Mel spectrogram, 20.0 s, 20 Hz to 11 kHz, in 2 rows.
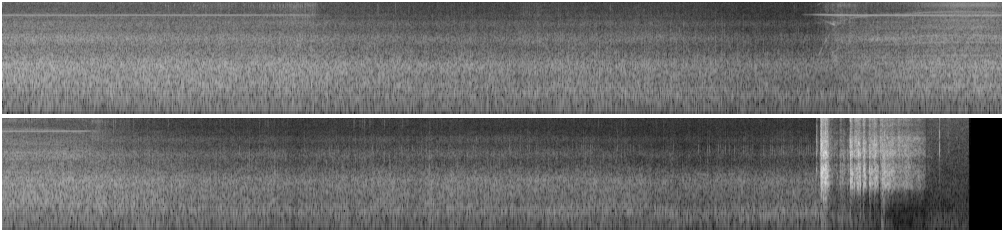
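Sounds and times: faint high whine: 0.0s - 4.2s, 7.8s - 12.9s
wind and motor noise: 0.0s - 19.7s
plane landing thump and rattle: 15.7s - 19.7s.

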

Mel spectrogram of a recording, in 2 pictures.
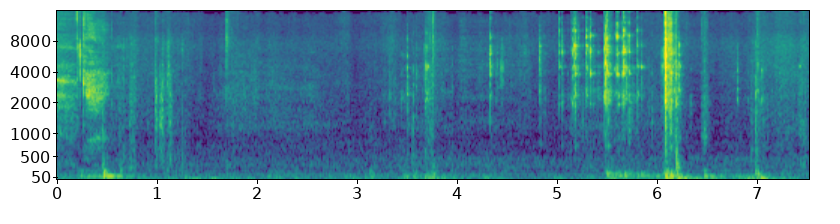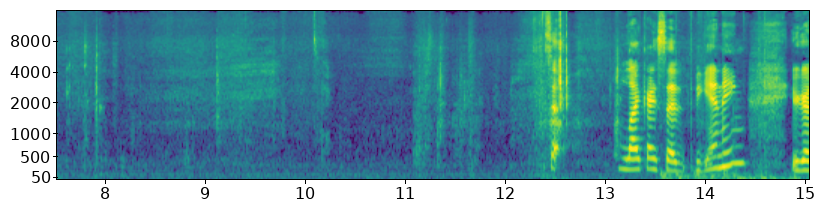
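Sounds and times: wooden pencils clicking and rattling: 3.3s - 6.9s.

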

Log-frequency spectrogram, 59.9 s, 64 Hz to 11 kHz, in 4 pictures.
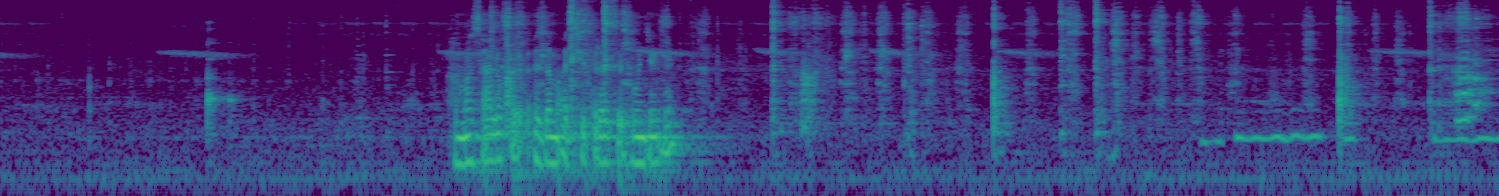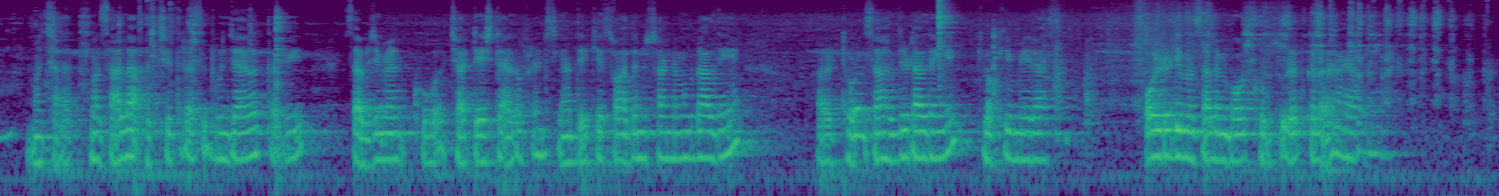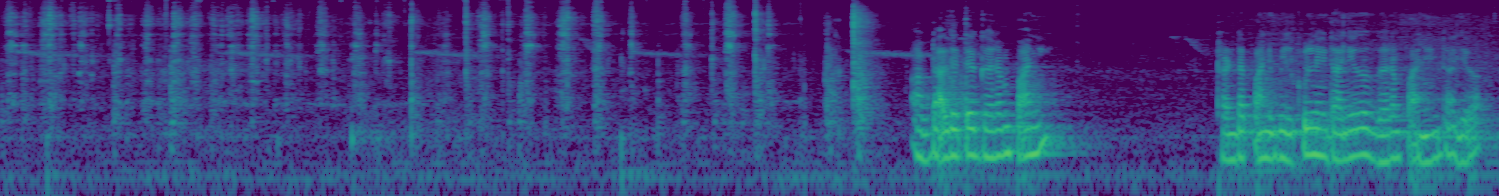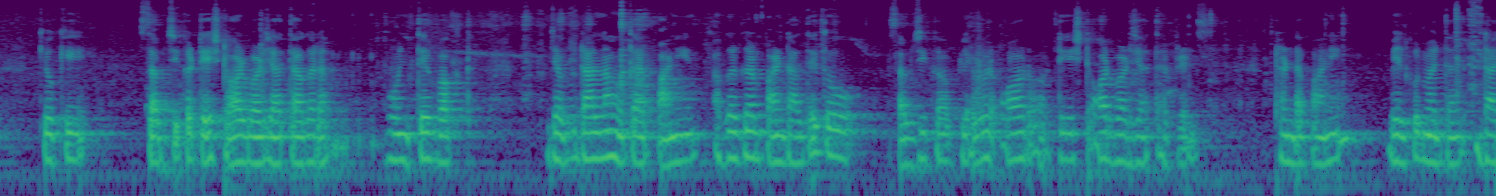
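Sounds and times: paste frying: 3.7s - 17.9s, 18.9s - 38.9s, 49.2s - 53.2s
spatula scraping a steel pan: 4.7s - 17.9s, 25.4s - 37.9s, 49.2s - 51.6s, 59.5s - 59.9s.

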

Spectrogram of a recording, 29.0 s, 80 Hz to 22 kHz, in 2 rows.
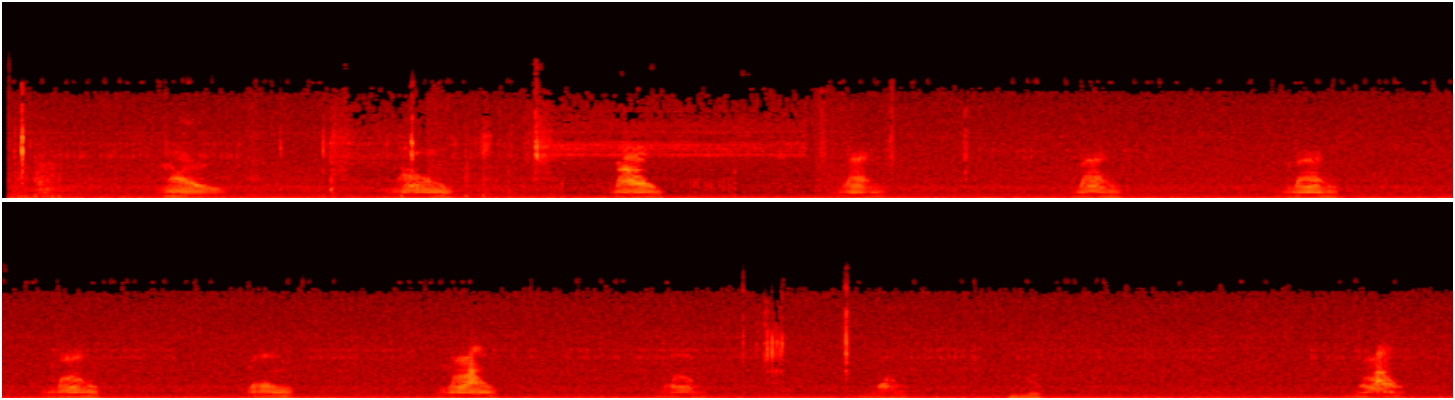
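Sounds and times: cat meowing: 1.6s - 2.3s, 3.9s - 4.6s, 6.1s - 6.7s, 8.3s - 8.9s, 10.7s - 11.3s, 12.8s - 13.4s, 14.9s - 15.6s, 17.0s - 17.5s, 18.9s - 19.5s, 21.1s - 21.6s, 23.2s - 23.6s, 28.0s - 28.6s.

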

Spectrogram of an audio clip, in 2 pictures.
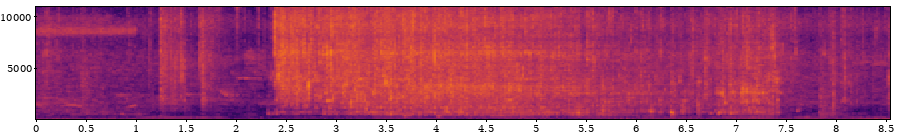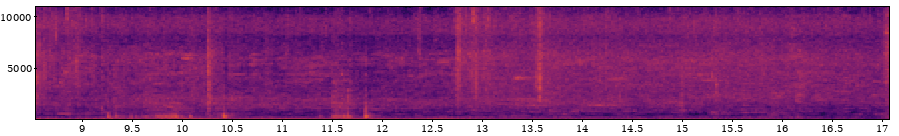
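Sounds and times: water gushing into glass aquarium: 2.3s - 7.6s.

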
